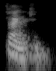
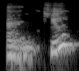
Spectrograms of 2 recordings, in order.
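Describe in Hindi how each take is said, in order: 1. ये शब्द जल्दी-जल्दी, एक के बाद एक बोले गए हैं। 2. ये शब्द धीरे बोले गए हैं, बीच में रुक-रुक कर। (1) "आपको स्पीड बढ़ानी पड़ेगी।" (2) "या फिर अगर आपने स्लो करा"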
